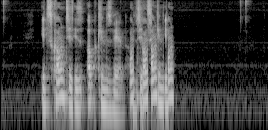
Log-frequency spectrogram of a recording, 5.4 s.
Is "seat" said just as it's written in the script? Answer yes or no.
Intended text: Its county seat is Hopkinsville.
no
